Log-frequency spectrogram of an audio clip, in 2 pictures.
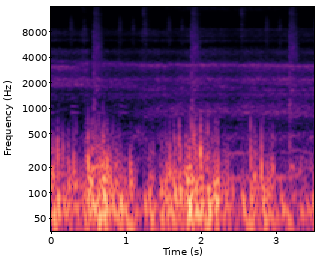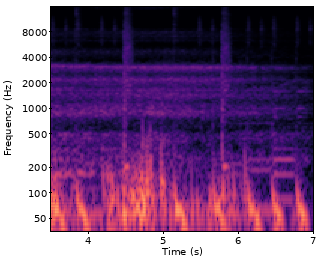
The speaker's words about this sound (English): Ujjayi breath, victorious breath. Tap it in. Feel the power. Inhale. Exhale through the nose.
